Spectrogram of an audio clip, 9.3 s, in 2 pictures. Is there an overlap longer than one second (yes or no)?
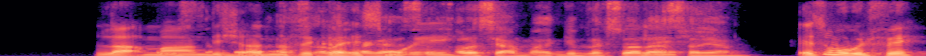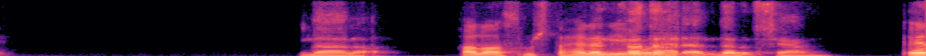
yes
